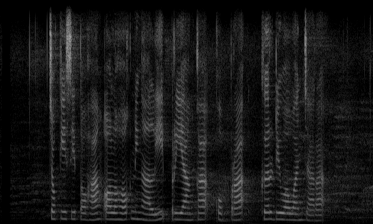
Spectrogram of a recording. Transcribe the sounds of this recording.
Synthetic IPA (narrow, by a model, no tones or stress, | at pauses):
t͡ʃɔkisit̪ɔɦaŋɔlɔɦɔk̚niŋalipɾiaŋkakɔpɾakɨrdiwawaɲt͡ʃaɾa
